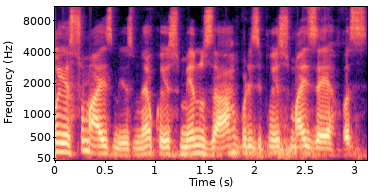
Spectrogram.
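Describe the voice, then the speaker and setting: The voice has a dark, mellow tone and ordinary pitch variation at a very fast pace. The sound is dry and close with no echo. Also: woman. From Espírito Santo, Brazil (Colatina). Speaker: botanist. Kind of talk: interview.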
